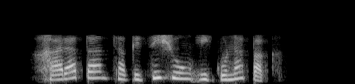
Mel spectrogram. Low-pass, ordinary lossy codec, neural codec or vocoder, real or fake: 7.2 kHz; AAC, 16 kbps; none; real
